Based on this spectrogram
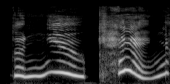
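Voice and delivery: high, loud and slow disbelief; astonished question. A narrator's reading.

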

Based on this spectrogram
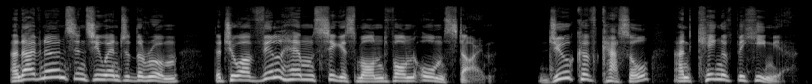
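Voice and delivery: brisk, sure Holmes explaining a clue; Holmes, lightly voiced.

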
